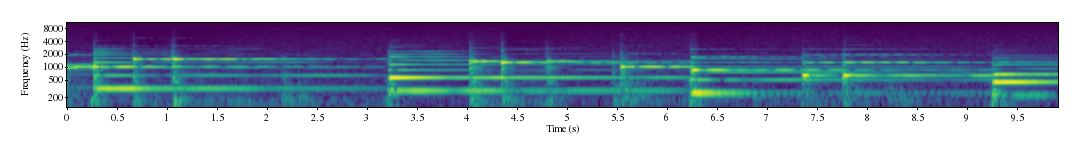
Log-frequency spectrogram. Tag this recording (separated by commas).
Music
